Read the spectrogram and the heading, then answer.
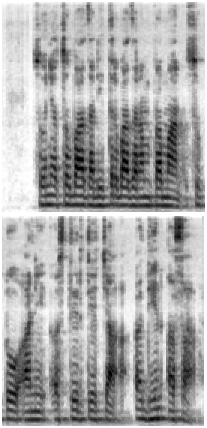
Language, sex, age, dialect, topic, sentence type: Marathi, male, 18-24, Southern Konkan, banking, statement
